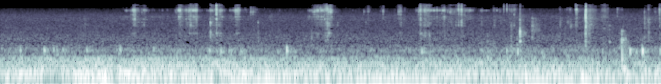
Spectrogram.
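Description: Faint scattered clicks and ticks from metal feeding tongs, over a low steady rumble.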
